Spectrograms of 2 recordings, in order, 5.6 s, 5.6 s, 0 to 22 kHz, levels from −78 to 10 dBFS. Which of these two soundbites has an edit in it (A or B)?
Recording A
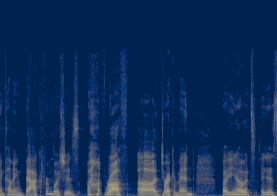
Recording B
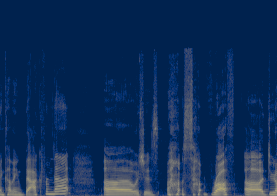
A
